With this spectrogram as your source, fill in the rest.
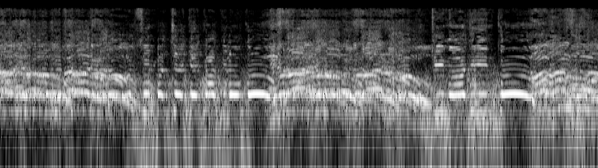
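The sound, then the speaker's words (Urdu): Protesters chant slogans at a demonstration held with the body of a kidnapped and killed student. Many raised voices shout in unison, loud and continuous, in rhythmic bursts that swell and repeat. “مظاہرے کے شرکا نے اپنے مطالبات کے حق میں نعرے بازی کی۔”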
